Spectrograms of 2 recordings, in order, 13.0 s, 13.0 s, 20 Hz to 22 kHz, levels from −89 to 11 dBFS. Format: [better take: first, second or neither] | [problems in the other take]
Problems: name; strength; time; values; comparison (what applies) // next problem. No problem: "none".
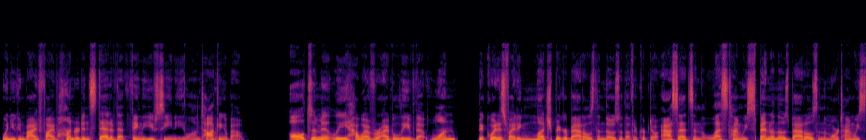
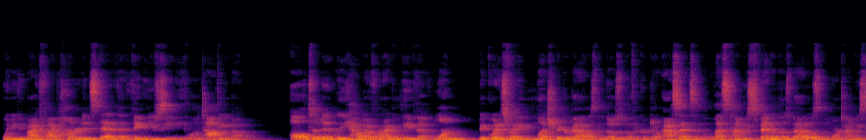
first | off-mic speech; far // room echo; noticeable; dies away in 0.8 s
